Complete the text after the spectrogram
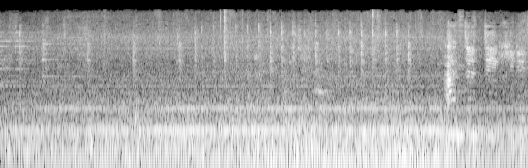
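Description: Jet engines hum loudly and steadily inside an airplane cabin.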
